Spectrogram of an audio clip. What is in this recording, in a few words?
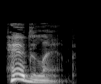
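"headlamp", British English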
